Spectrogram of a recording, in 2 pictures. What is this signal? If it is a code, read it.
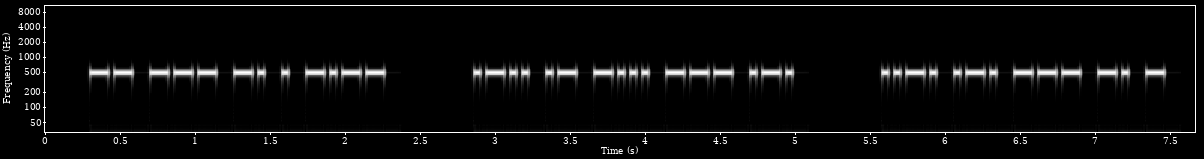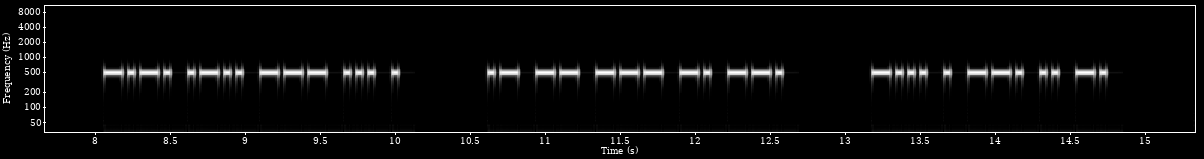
Morse code, heard as a keyed tone, about 30 wpm, 500 Hz. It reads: MONEY LABOR FRONT CLOSE AMONG BEGIN
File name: basic500-25wpm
